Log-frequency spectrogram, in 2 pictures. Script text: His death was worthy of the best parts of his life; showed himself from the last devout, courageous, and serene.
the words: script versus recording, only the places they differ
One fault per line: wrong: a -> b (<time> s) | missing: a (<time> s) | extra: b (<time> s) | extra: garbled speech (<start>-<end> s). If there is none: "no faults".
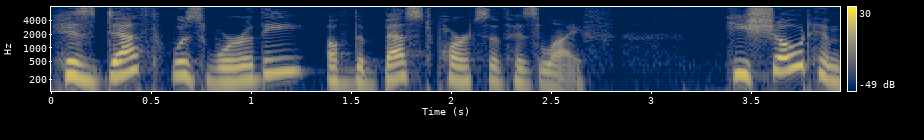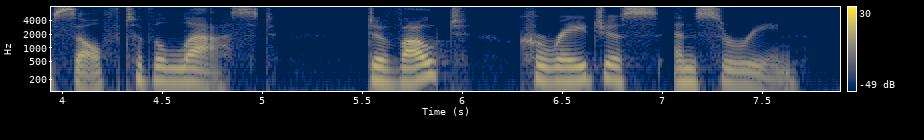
extra: he (3.4 s)
wrong: from -> to (4.3 s)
